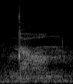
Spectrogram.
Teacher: 能 is the second tone that goes up.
